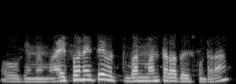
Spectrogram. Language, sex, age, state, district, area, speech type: Telugu, male, 18-30, Telangana, Suryapet, urban, conversation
